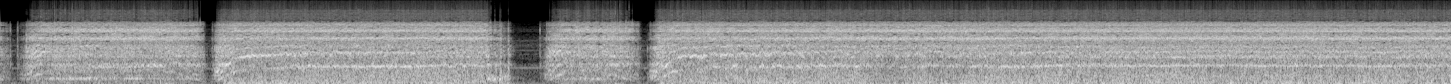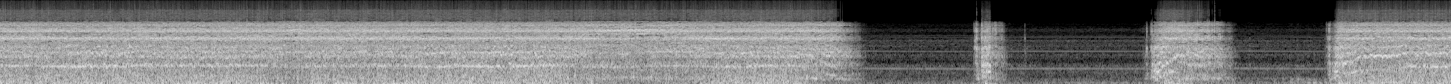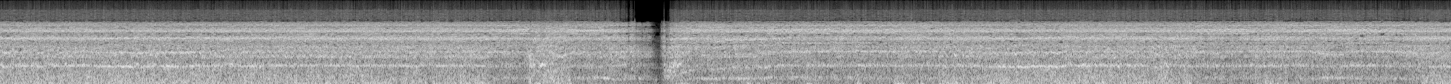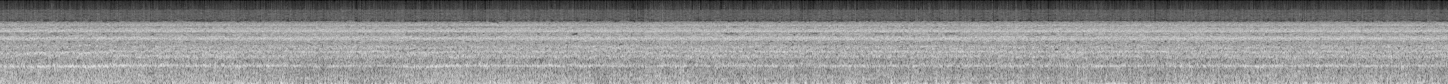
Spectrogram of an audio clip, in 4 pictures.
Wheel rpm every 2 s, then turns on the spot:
130, 160, 130, 130, 220, 230, 240, 220, 230, 220, 220, 90, 10, 20, 180, 220, 230, 150, 200, 220, 230, 220, 220, 230, 230, 230, 230, 230, 230.
none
